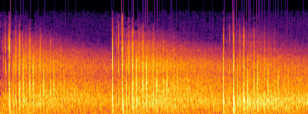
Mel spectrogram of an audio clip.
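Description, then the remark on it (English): Sharp hand claps from a man standing on the floor inside a dome ring out, each one followed by a rapid fluttering echo that rattles back and forth before fading into a long, washy tail. “And if I clap on the floor, bang on my foot.”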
